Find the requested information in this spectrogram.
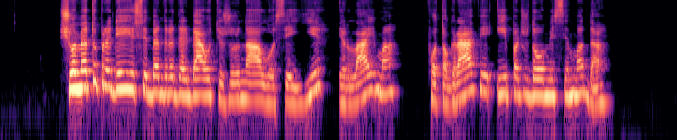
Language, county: Lithuanian, Kaunas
